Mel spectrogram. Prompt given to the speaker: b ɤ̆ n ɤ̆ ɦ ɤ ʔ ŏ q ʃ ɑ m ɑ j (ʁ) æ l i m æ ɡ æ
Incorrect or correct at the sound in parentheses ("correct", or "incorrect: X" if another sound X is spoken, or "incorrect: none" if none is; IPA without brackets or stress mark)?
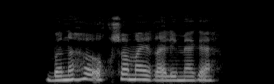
correct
